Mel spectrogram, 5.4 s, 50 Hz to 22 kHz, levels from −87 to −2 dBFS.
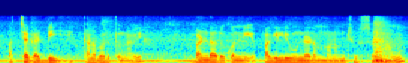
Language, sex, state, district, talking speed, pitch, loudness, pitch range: Telugu, male, Telangana, Hyderabad, 90 wpm, 125 Hz, -20 LUFS, 120-150 Hz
